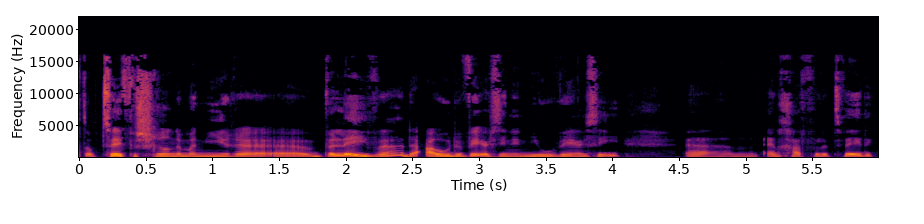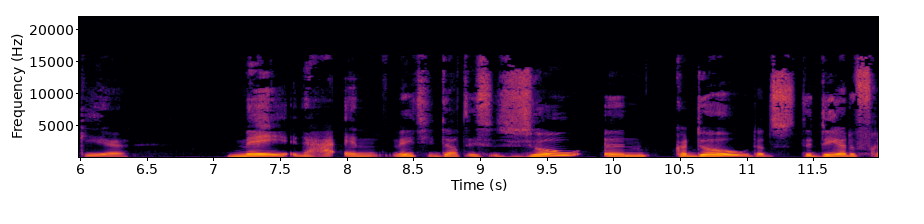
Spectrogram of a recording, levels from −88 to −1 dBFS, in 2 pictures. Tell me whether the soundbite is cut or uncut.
uncut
